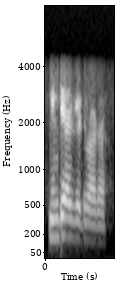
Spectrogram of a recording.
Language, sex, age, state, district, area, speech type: Sindhi, female, 45-60, Delhi, South Delhi, urban, conversation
